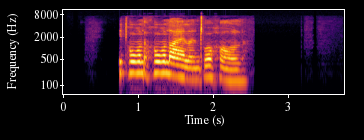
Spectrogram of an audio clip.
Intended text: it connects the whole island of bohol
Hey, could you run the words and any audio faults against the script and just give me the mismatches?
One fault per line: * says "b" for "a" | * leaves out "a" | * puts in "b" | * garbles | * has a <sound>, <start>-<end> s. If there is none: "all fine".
* says "whole" for "connects"
* leaves out "of"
